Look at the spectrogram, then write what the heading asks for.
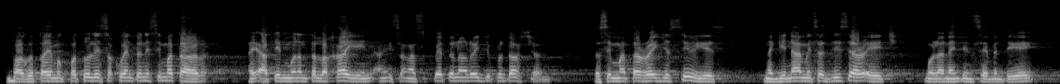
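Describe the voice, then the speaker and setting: A man's voice: on the high side, flat delivery, brisk, darkish tone. Formal Filipino man narrating. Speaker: video narrator. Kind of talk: scripted educational narration.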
